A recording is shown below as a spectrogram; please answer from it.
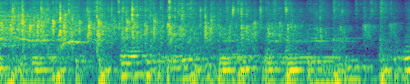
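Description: Live funk band playing a groove, led by electric bass and drum kit, with a dense bright wash over the top.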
